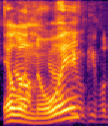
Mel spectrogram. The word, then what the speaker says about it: Illinois: Because I don't know if you heard, Illinois is back. Illinois? Illinois? Oh, I hate when people do that. The S is silent, like debris, or like Big Ten playoff win.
